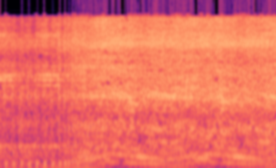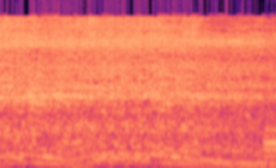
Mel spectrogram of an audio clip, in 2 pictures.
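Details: KTM single-cylinder bike after a new spark plug was fitted, fuel pump found fine despite the dealer wanting to replace it: crisp, clean revs climbing and dropping smoothly with the throttle, no stumble or popping; engine firing evenly and healthy.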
